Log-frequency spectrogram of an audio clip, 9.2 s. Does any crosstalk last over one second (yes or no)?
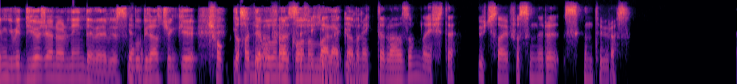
yes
